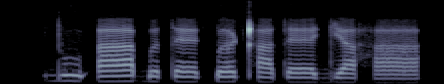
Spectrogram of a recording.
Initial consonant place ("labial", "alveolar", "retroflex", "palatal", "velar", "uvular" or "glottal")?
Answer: alveolar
